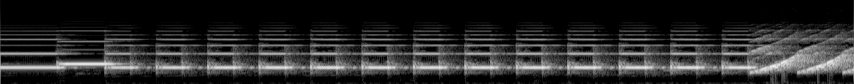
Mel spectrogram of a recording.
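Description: An electronic siren sounds rapid pulsing beeps.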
